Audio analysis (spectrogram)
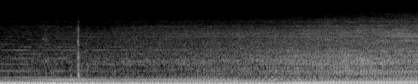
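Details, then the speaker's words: Honda B18C1 GSR engine swapped into an AWD CRX, on its first start with no coolant so run only briefly; it gives a smooth, even low idle with no ticking and no leaks, and is super quiet. "it sounds freaking awesome no ticking noise no leaks super quiet we don't have coolant in it so i'm not going to run it for too long but yo the engine sounds freaking amazing"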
